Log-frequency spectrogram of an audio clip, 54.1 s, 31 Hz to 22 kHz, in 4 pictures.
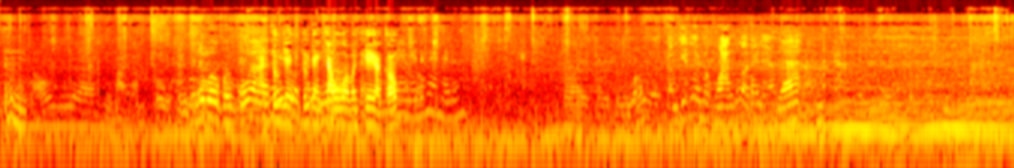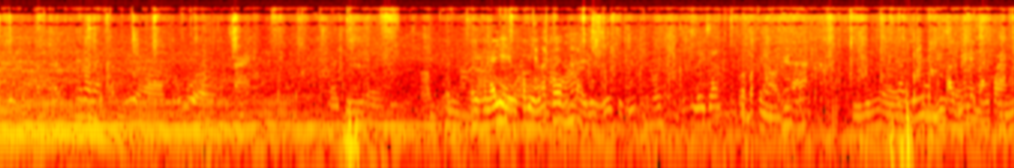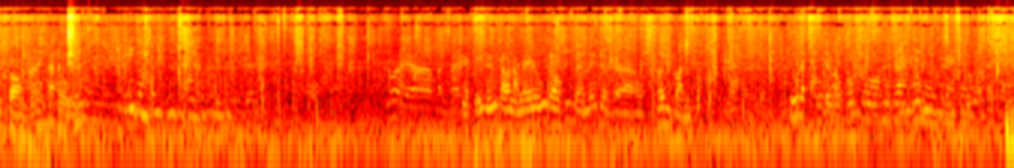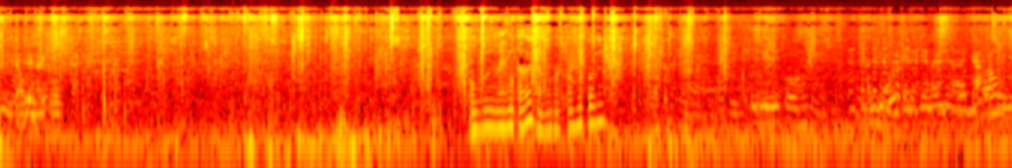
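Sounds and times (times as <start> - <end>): footsteps on dry leaves: 0.6 - 9.9, 10.8 - 54.0
low microphone rumble: 43.6 - 47.0.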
